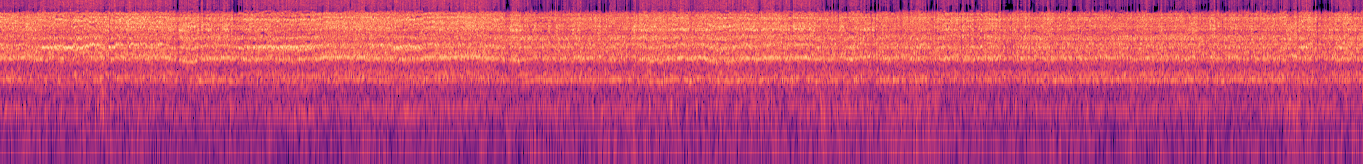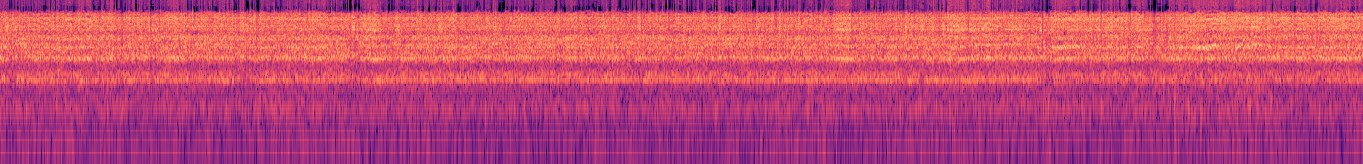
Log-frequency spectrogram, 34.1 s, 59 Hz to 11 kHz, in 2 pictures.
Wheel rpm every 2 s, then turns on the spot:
220, 220, 230, 230, 230, 230, 230, 230, 230, 230, 230, 230, 230, 230, 230, 230, 230.
none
